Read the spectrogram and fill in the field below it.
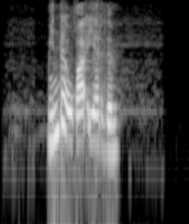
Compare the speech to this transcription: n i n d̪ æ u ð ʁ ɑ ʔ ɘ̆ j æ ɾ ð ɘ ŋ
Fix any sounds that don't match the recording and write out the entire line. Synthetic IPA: m i n d̪ æ u ʁ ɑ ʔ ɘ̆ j æ ɾ ð ɘ m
